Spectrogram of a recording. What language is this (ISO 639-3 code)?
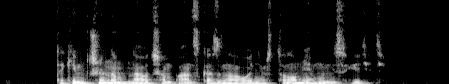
bel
